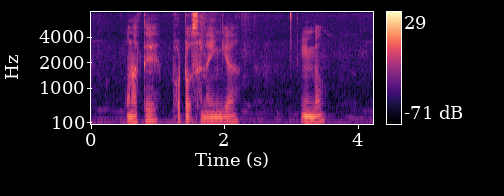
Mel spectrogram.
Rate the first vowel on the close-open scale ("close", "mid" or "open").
mid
